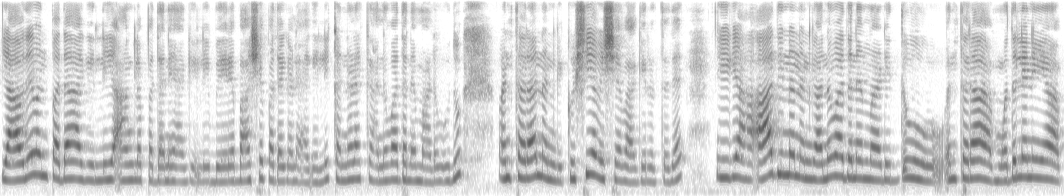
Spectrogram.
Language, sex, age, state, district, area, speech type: Kannada, female, 18-30, Karnataka, Chikkaballapur, urban, spontaneous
